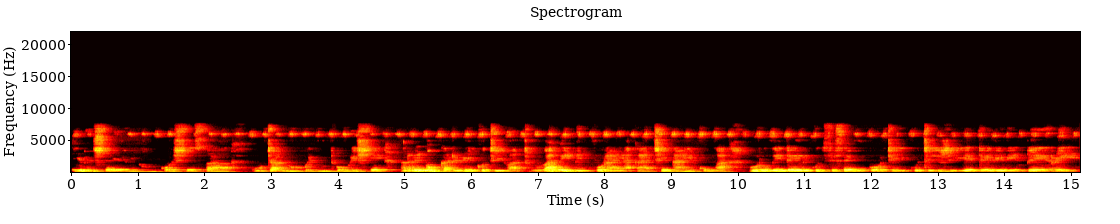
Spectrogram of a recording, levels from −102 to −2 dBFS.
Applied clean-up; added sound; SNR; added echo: none; none; none; reverberation time 0.8 s.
